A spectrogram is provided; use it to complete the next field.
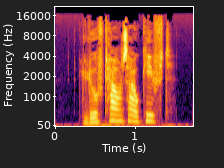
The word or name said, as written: lufthavnsafgift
